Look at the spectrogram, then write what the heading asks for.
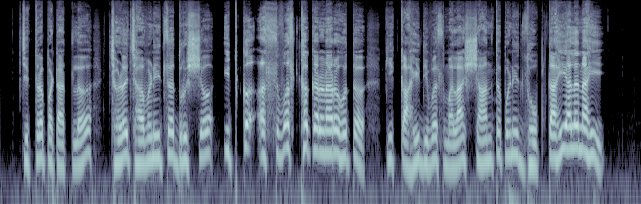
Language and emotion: Marathi, disgusted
